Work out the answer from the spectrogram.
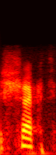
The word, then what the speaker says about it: checked: was so high she checked each direction looking at the buildings below all right now i'm remembering the ch sound your achilles heel all right so checked she checked okay okay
